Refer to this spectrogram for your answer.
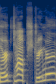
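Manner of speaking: high, loud, amazed, excited, disbelieving tone.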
